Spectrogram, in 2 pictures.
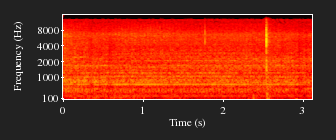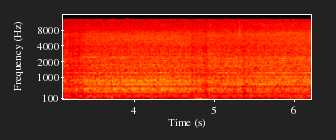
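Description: Toyota 3.0 V6 engine idling with a steady hum while head gasket sealant is poured into its cooling system. The engine has a combustion leak into the coolant that a block test confirmed. A single sharp click comes about two and a half seconds in.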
